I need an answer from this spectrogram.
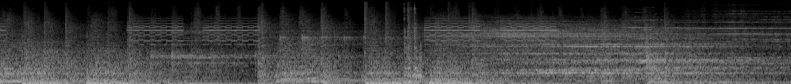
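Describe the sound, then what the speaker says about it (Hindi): A phone rings continuously over a busy, noisy background, its trilling tone steady and fairly loud throughout. "रिंग तो बज रही है।"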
